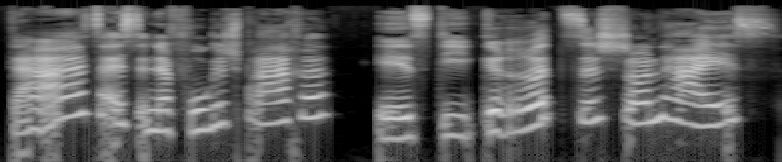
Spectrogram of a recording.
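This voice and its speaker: A woman voicing a proud, bossy female parrot in a storybook reading, speaking slowly and emphatically. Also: high-pitched, expressive, creaky, fairly bright tone, no echo, clean studio sound, pitched above the performer's own voice, heavily acted. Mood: matter-of-fact. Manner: slow, emphatic, lecturing.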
